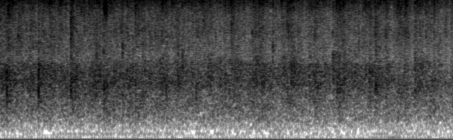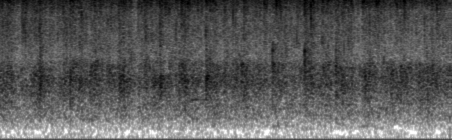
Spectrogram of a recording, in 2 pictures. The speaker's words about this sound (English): Let's give these kids another round of applause, man. They were just amazing.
